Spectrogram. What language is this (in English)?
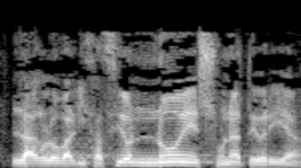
Spanish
